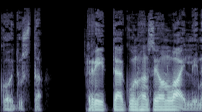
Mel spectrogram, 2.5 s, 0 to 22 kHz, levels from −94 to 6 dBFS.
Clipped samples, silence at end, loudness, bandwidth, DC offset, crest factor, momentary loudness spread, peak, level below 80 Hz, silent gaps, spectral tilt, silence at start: under 0.1%; 0 s; -17 LUFS; 14.5 kHz; under 0.1%; 18 dB; 15 LU; 0 dBFS; -50 dBFS; none; -6 dB/octave; 0.05 s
